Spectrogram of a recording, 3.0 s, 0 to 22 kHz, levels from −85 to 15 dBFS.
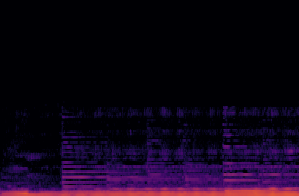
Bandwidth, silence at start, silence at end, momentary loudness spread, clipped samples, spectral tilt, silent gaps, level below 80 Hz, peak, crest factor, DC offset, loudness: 9.8 kHz; 0 s; 0 s; 7 LU; under 0.1%; -9.5 dB/octave; none; -52 dBFS; -16 dBFS; 12 dB; under 0.1%; -30 LUFS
